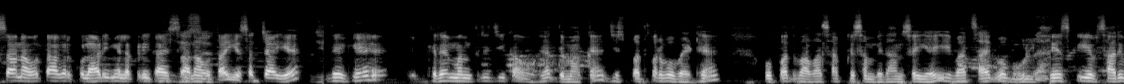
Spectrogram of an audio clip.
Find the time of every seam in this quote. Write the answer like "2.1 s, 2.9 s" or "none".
3.1 s, 5.9 s, 10.5 s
